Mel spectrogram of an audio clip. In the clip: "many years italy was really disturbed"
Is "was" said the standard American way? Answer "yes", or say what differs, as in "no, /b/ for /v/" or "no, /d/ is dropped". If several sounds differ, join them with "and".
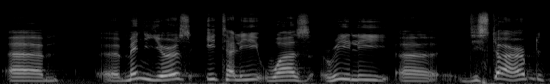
yes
